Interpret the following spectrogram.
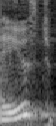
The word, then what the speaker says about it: used to: D is silent in used to. This one, D silent. Example. When I was a child, I used to play the trumpet. This is the trumpet, and I used to play the trumpet. So D silent.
